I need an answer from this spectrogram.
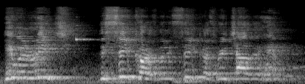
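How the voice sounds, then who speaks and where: Male preacher, very high voice, fervent sermon with shouted peaks, recorded far off in a booming church hall. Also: moderate pace, a little hiss or hum. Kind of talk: Sunday sermon. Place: church sanctuary. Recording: very echoey church hall, heard from afar.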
